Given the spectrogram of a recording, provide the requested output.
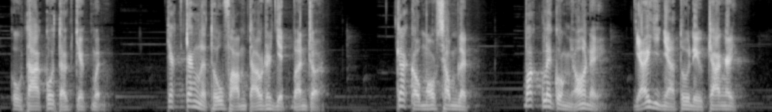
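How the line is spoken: Shouting. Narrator (Vietnamese): mồm thì hét lên

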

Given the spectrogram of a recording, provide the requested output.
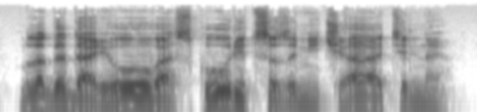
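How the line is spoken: Droning. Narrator (Russian): прогудел суматоха

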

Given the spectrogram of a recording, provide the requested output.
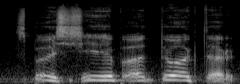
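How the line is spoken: Trembling drawl, near tears. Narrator (Russian): дрожащим голосом протянул калека, словно собирался расплакаться

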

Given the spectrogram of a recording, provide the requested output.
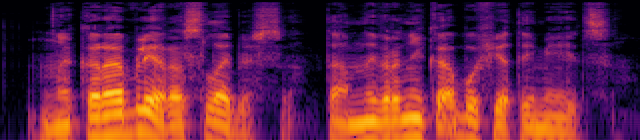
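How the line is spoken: Grumbled. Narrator (Russian): буркнул Донцов

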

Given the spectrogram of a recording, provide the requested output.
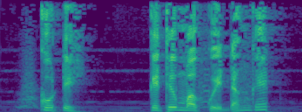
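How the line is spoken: Shouting. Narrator (Vietnamese): Cậu hét lên

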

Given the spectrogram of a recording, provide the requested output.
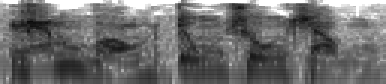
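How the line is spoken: Uncontrolled roar. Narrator (Vietnamese): Mạch Vân Phi kềm nén không nổi gầm lên

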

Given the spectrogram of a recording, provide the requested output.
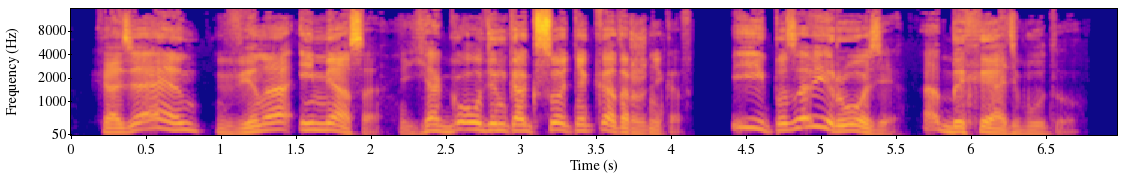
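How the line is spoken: Ringing young shout. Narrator (Russian): молодой человек, который звонким голосом крикнул

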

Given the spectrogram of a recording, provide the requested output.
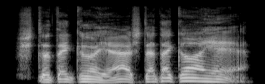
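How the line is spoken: Sudden angry shout. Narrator (Russian): закричал обозлившийся вдруг пожиратель смерти

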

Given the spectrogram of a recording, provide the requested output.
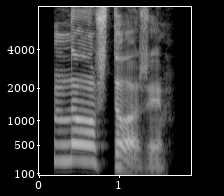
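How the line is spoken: Drawling king. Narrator (Russian): протянул король

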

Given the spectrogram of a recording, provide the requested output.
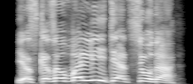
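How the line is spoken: Young man shouting from afar. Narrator (Russian): выкрикнул оттуда парень

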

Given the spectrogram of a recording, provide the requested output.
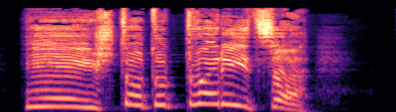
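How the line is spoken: Yelling. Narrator (Russian): завопила она

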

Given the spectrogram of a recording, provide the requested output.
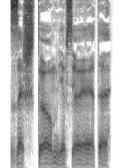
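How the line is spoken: Groaning. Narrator (Russian): простонал

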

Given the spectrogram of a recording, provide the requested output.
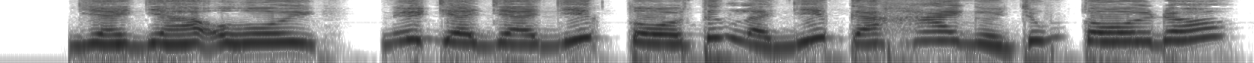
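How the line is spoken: Hurried, loud pleading. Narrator (Vietnamese): Lý Quỷ vội vàng năn nỉ mà kêu vang lên rằng

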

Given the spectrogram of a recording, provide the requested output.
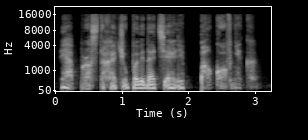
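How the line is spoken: Whispering, head down. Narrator (Russian): прошептал он, не поднимая головы

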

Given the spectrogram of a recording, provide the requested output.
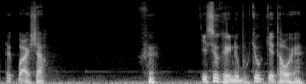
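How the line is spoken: Muttering. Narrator (Vietnamese): Tôi lẩm bẩm

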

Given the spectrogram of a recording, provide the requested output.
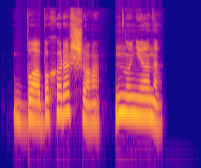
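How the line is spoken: Loud, hoarse with agitation. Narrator (Russian): Громко севшим от волнения голосом ответил он

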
